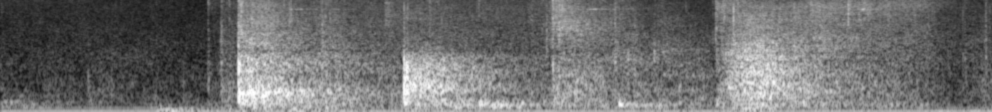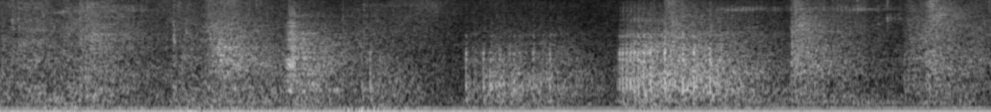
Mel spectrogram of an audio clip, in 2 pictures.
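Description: Footsteps move across a wooden floor.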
